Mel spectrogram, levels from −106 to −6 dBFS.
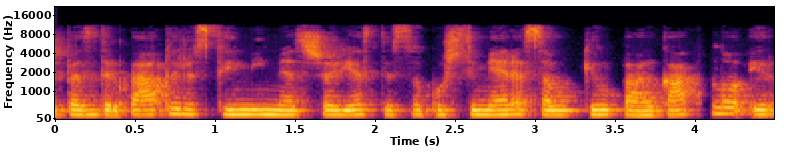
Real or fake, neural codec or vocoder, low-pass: fake; codec, 24 kHz, 0.9 kbps, WavTokenizer, medium speech release version 1; 10.8 kHz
